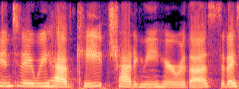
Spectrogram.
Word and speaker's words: Chatigny: So, everyone out there listening in today, we have Kate Chatigny here with us. Did I say your last name right? close, it's Chatigny. Chatney. Okay, so the G is like silent.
